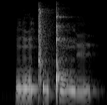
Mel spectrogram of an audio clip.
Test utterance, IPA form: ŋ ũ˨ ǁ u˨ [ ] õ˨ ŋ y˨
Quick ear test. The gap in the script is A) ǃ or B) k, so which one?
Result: A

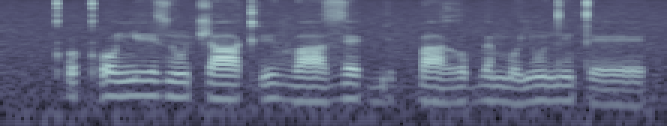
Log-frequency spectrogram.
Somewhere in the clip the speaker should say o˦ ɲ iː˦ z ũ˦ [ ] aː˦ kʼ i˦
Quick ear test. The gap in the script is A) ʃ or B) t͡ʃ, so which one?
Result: B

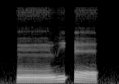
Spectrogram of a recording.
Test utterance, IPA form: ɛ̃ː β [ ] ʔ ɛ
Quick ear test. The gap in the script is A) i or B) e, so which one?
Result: A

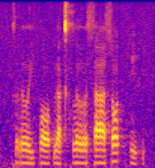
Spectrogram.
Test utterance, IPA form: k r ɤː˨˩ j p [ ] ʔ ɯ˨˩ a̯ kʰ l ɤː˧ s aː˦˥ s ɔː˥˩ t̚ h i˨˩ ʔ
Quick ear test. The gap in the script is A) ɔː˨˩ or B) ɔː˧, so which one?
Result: A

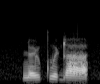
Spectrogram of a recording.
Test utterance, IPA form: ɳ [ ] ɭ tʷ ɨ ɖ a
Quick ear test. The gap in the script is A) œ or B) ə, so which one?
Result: B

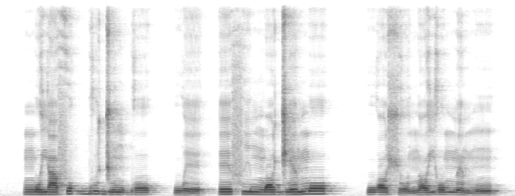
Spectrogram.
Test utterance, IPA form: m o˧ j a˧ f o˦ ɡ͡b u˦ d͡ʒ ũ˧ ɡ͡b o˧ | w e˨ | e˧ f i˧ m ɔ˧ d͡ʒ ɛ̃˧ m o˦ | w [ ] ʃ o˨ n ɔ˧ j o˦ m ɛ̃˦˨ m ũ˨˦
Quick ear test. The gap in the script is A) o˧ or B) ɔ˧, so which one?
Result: B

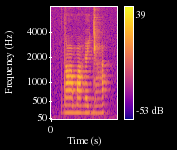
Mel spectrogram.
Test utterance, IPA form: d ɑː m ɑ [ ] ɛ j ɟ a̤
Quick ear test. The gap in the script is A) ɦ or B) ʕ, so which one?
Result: A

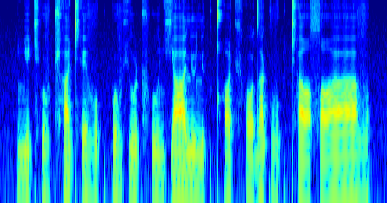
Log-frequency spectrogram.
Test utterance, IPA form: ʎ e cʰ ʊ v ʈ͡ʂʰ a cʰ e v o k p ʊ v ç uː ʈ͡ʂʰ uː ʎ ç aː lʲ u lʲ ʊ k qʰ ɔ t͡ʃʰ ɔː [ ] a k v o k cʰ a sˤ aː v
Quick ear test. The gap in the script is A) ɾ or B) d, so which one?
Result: B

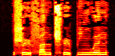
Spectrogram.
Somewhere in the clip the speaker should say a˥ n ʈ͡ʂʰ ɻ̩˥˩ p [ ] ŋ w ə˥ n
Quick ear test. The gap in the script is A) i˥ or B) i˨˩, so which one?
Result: A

